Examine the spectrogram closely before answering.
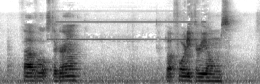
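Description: A multimeter beeps with a steady high tone.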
